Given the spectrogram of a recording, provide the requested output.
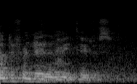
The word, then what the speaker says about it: Tejas: Tejas.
